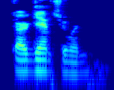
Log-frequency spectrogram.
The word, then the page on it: gargantuan: American English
